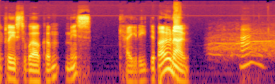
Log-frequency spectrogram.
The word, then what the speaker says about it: Debono: So I'm very pleased to welcome Miss Kayleigh Debono.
